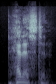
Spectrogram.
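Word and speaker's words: Penistone: P E N I S T O N E. Penniston. Are you pronouncing it correctly? I 100% am. That is how they pronounce it.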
